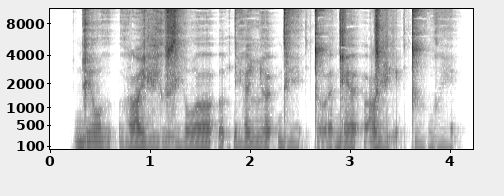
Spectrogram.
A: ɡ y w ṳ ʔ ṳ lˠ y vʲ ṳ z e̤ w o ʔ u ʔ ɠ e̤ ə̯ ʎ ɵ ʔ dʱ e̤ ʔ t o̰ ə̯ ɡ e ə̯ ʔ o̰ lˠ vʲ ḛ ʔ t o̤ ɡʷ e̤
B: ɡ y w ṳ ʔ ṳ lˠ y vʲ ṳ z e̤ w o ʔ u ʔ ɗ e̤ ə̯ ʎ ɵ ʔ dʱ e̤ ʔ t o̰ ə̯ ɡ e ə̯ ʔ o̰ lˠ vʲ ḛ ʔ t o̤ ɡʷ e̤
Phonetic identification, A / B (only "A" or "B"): B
